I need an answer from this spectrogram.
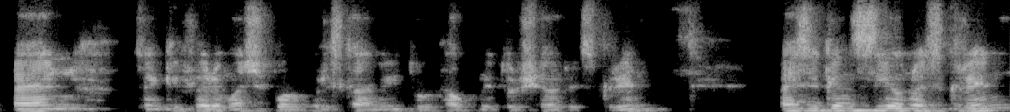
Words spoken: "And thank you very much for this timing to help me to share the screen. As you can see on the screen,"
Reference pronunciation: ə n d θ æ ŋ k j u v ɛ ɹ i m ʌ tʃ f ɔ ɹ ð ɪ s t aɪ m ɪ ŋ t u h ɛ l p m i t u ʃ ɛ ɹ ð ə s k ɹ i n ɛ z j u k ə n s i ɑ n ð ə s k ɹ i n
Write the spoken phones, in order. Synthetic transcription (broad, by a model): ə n d t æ ŋ k j u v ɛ ɹ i m ʌ tʃ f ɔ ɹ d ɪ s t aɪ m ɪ t u h ɛ l p m i t u ʃ ɛ ɹ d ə s k ɹ i n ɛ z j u k ə n s i ɑ n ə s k ɹ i n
